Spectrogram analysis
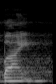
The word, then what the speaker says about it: বাইন: হ্যাঁ, আমরা বলি বাইম মাছ, গুতুম মাছ, আপনারা কি বলেন? বাইন। হ্যাঁ, শুদ্ধটা বাইন।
